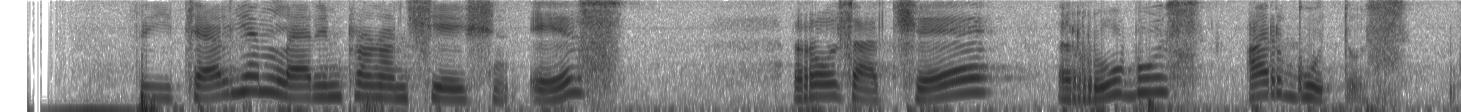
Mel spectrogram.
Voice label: latin; Rubus argutus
